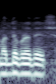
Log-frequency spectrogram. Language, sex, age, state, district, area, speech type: Telugu, male, 30-45, Andhra Pradesh, Bapatla, rural, spontaneous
